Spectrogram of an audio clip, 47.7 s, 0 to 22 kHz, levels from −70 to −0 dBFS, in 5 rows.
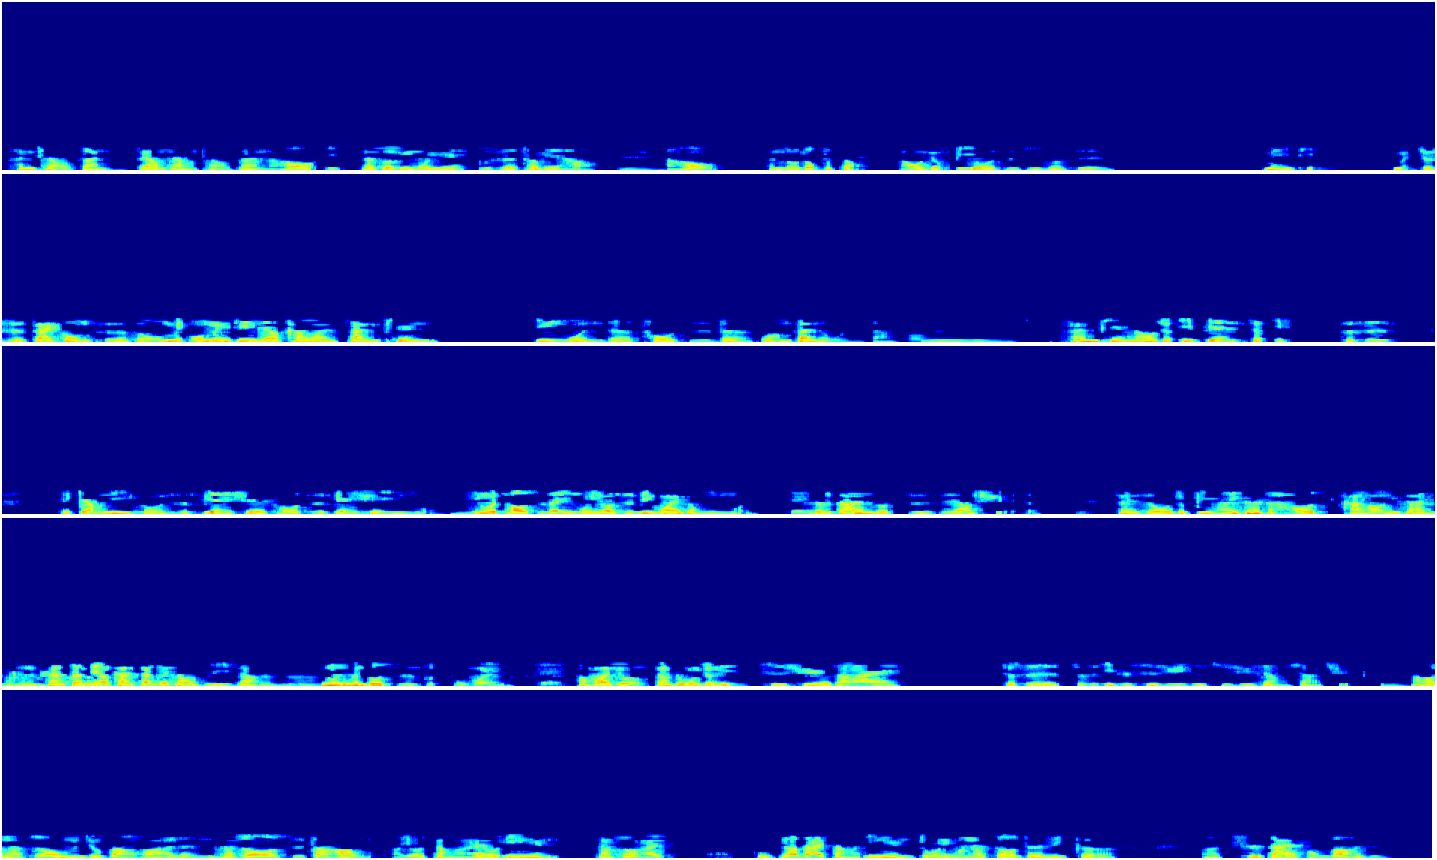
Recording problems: garbled, watery; badly; nothing above 3 kHz

